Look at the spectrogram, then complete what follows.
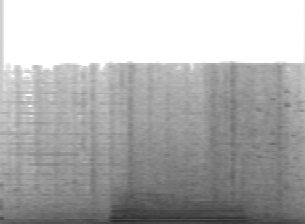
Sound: horn blaring

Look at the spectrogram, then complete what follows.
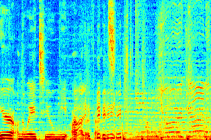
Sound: laughs

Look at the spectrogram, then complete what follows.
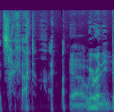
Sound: laughs

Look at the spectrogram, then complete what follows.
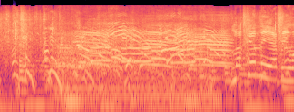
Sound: grunting; cheering

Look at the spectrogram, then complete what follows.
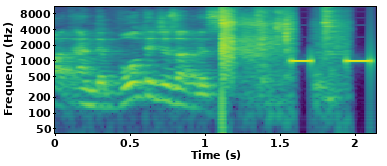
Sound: circuit pops

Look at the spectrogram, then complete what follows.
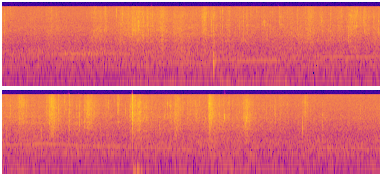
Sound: walking in leaves

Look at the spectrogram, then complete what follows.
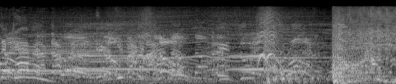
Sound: shouting

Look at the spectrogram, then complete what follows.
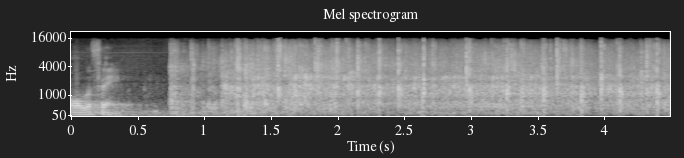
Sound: audience applauding

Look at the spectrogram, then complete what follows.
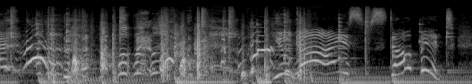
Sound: laughing

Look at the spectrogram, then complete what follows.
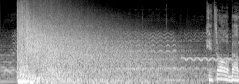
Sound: gunshot

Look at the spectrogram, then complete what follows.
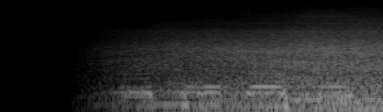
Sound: rumble of traffic

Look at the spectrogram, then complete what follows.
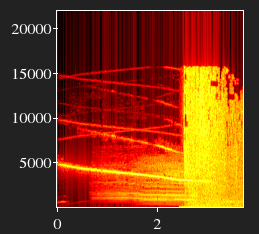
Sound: screaming intensifies

